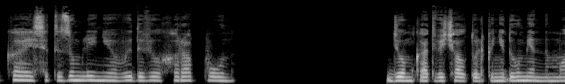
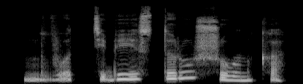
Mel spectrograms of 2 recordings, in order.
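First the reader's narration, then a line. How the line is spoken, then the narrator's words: Hoarse wheeze. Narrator (Russian): прохрипел позади Храпун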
